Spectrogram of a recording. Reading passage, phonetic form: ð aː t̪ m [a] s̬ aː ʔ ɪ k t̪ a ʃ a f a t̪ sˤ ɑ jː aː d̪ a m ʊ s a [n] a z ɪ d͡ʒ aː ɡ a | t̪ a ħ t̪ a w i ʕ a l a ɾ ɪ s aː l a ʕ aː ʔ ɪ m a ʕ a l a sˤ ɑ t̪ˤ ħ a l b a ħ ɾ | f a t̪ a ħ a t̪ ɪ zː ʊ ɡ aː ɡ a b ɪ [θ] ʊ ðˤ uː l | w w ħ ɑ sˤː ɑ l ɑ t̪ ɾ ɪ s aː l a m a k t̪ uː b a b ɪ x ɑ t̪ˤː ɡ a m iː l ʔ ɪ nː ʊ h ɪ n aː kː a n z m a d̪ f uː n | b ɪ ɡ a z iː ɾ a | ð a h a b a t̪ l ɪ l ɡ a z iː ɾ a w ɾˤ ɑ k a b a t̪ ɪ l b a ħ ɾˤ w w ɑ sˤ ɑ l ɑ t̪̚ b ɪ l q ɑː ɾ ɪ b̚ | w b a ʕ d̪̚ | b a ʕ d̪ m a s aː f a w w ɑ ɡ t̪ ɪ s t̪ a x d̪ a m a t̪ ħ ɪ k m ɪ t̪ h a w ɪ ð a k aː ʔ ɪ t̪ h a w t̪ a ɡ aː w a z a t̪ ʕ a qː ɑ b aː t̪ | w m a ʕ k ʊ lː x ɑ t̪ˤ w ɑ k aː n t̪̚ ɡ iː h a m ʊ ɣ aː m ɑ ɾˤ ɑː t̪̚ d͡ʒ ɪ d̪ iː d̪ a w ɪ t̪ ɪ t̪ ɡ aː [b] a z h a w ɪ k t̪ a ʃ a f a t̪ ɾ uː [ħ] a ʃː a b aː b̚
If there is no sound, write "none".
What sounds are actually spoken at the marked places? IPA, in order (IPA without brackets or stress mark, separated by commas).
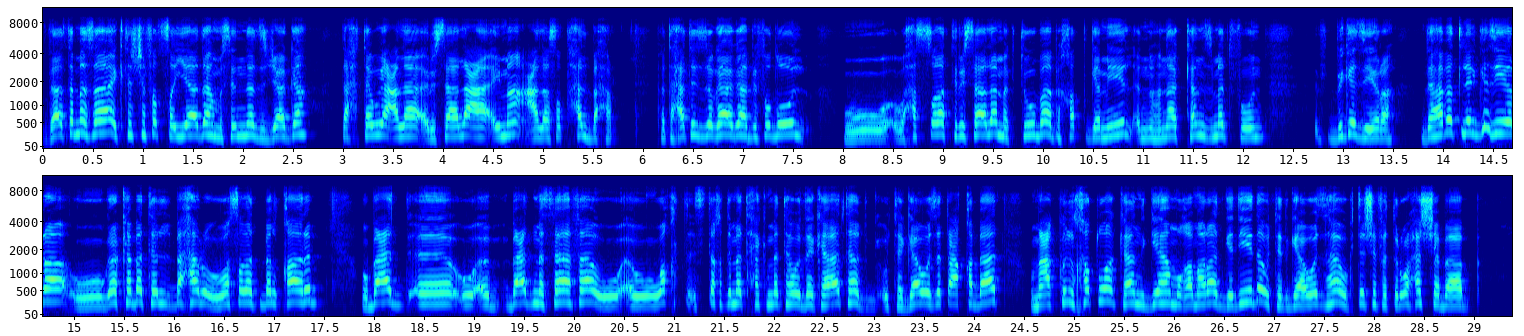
a, nː, f, w, ħ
